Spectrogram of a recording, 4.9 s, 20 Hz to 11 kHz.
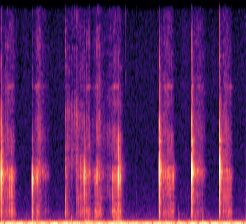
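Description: A large, solid, bowl-shaped block of ice with a frosty top rests on a black towel, with loose ice cubes sitting untouched at its edge. Fingertips and long acrylic nails tap and scratch its surface, making short, sharp clicks around 2.6 kHz and bright, hissing scrapes in an irregular rhythm. A steady low rumble runs underneath throughout.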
